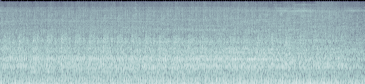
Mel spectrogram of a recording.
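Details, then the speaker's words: Freshly built high-performance air-cooled VW flat-four for a Baja Bug, first run at the builder's shop, warmed up at base idle set as a starting point: even, steady low beat with no misses, knocks or hunting. Normal warm idle. "awesome warmed up bottom idle right there so and it'll as the engine warms up your idle will go up a little bit more than that"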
